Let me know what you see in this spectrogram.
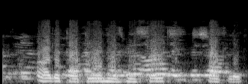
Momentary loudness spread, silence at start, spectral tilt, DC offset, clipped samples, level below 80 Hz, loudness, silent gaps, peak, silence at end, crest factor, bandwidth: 3 LU; 0.05 s; -8.5 dB/octave; under 0.1%; under 0.1%; -44 dBFS; -11 LUFS; none; 0 dBFS; 0.05 s; 10 dB; 8 kHz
